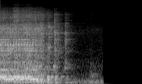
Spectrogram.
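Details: 47cc Chinese pocket bike, started with fuel line open, choke on and some throttle: a high buzzing run sags and fades within a second, then goes silent as the engine bogs out and dies. Blocked carburettor jet is possible, suspected not confirmed.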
